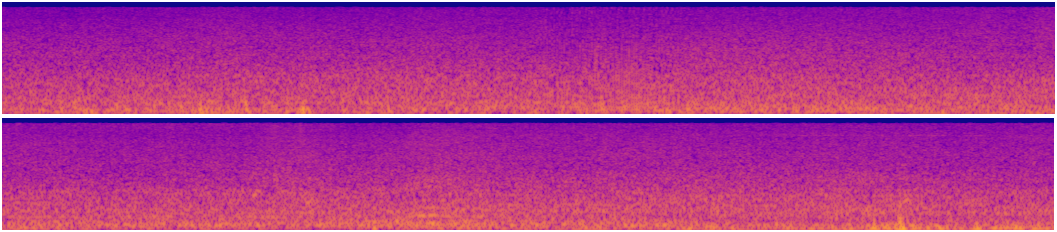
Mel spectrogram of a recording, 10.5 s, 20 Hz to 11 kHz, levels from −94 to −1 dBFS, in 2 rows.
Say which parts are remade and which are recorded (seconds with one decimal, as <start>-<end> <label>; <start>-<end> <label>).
0.0-2.7 recorded; 2.7-3.4 remade; 3.4-10.5 recorded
